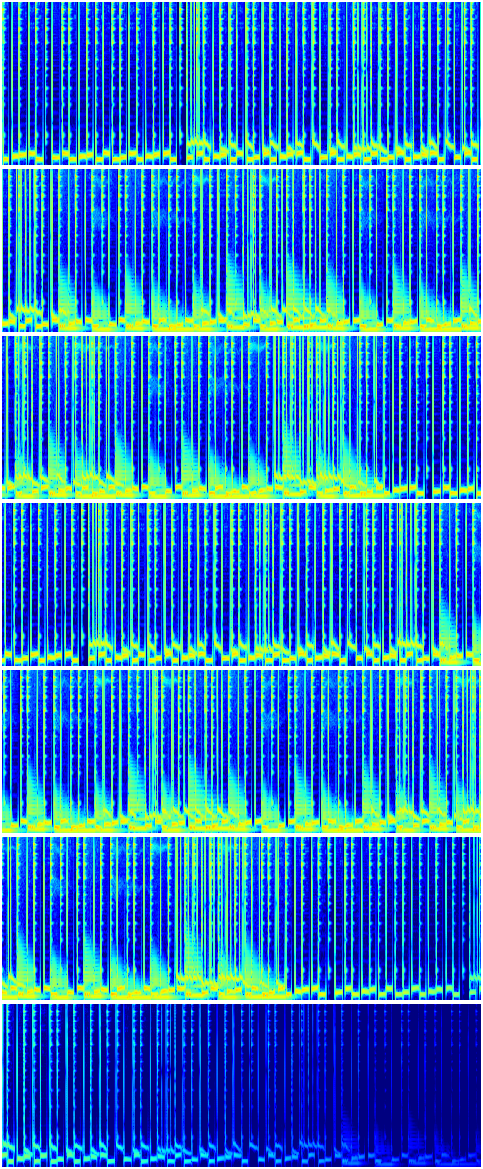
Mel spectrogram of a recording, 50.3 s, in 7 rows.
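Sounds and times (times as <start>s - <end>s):
short jungle music loop: 0.0s - 47.1s.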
